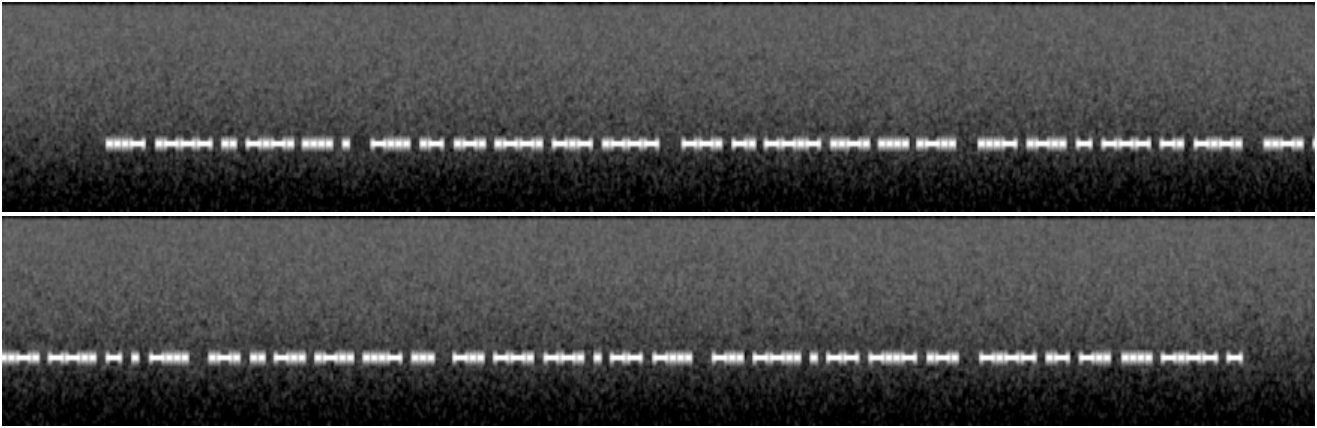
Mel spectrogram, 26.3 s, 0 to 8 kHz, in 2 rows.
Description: Morse code, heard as a keyed tone, hand-sent with a paddle, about 31 wpm, 900 Hz. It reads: VJICHE BARPKJ GNQFHL VLTONC FFZTEB RIDLVS DGGEMB DZEMXR YADHYT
